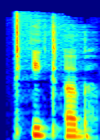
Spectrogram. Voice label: "bathe", Lushootseed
